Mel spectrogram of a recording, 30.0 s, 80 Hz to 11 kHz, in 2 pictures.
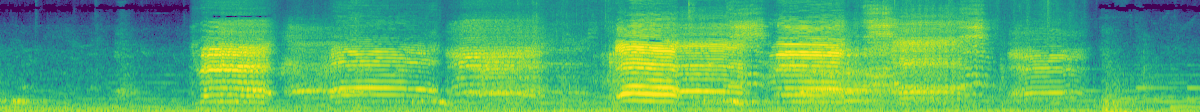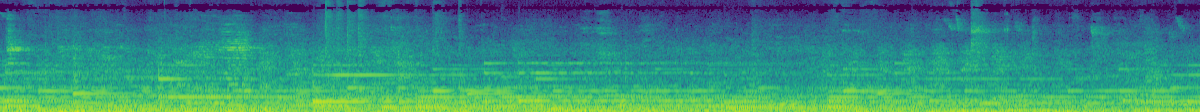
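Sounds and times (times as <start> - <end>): sheep bleating: 2.4 - 13.6.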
